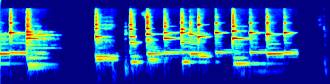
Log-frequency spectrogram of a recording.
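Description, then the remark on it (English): A phone ringtone plays a bright, bouncy melody of quick electronic notes, a short phrase, a brief pause, then a longer run of rhythmic tones, loud with no talking. “My phone's tapped my uh, computer.”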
